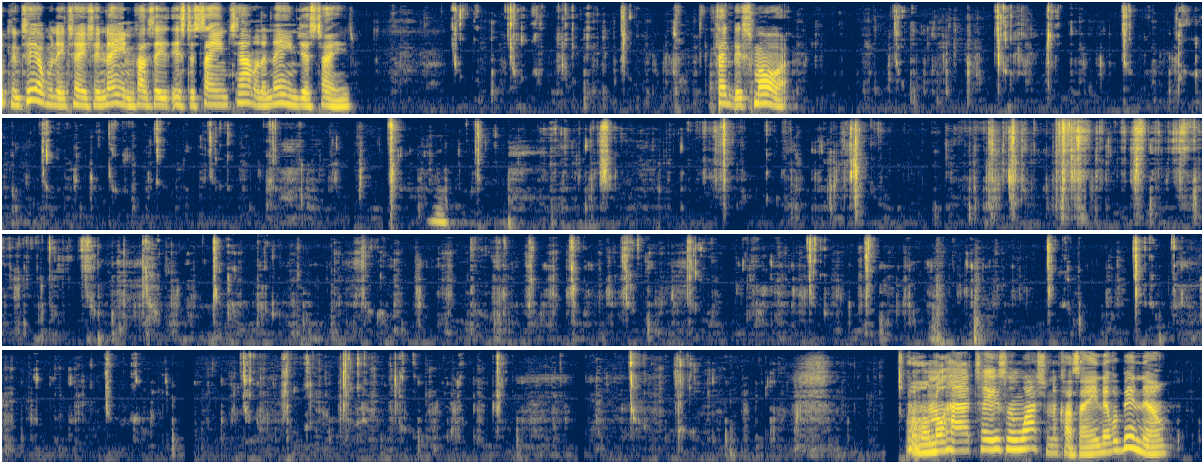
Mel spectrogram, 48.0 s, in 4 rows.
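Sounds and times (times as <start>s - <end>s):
person chewing with wet mouth clicks: 3.7s - 7.2s, 7.9s - 44.6s.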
